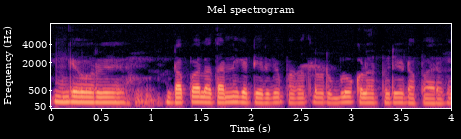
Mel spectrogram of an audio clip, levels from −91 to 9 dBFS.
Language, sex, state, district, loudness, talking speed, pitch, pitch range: Tamil, male, Tamil Nadu, Kanyakumari, -15 LUFS, 195 wpm, 135 Hz, 130-145 Hz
